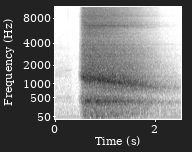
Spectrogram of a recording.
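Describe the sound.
A single long exhalation: an abrupt, breathy rush of air that starts loud after a moment of silence and fades gradually over about two seconds.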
